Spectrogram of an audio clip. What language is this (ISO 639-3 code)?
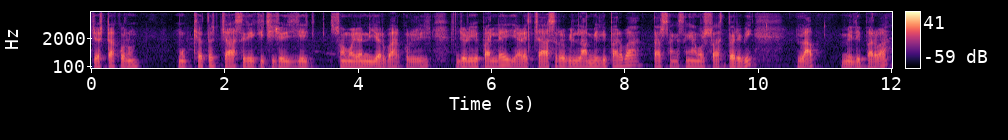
ori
